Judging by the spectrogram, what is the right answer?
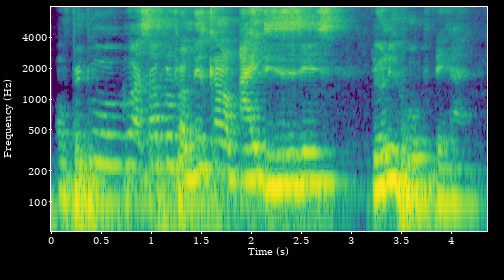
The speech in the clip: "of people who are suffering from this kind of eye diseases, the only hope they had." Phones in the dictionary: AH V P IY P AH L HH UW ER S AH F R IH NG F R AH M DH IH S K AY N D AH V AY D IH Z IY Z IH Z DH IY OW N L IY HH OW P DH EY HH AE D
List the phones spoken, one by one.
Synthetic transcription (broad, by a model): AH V P IY P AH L HH UW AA S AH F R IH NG F R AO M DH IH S K AY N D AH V AY D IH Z IY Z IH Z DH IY OW N L IY HH OW P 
